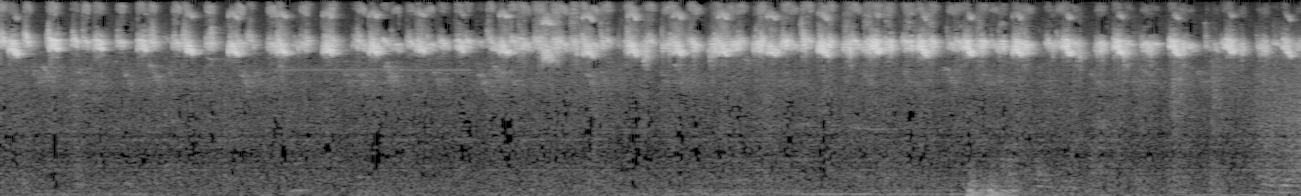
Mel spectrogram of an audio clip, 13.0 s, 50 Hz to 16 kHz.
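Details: Black redstart nestlings of a third brood, 21 July 2012, give thin, very high chirps running on without pause, about two a second, overlapping into a steady shrill chatter, with faint low rumbles underneath.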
